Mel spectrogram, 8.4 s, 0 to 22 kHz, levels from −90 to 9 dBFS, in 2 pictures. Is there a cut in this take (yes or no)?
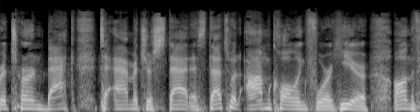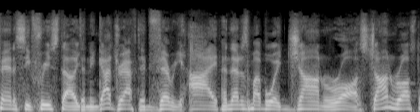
yes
